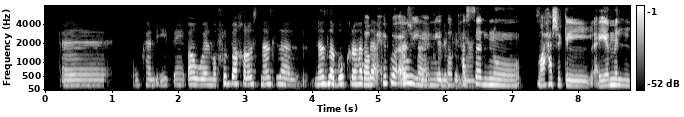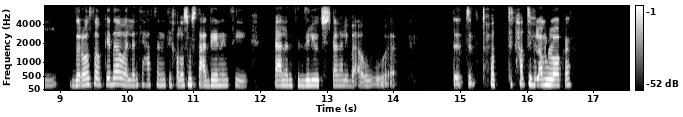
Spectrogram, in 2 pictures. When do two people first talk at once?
4.8 s

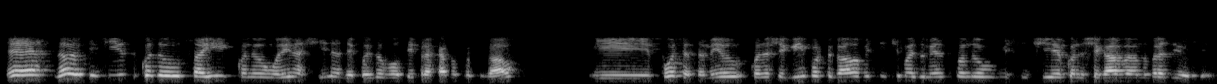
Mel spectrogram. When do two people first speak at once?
none

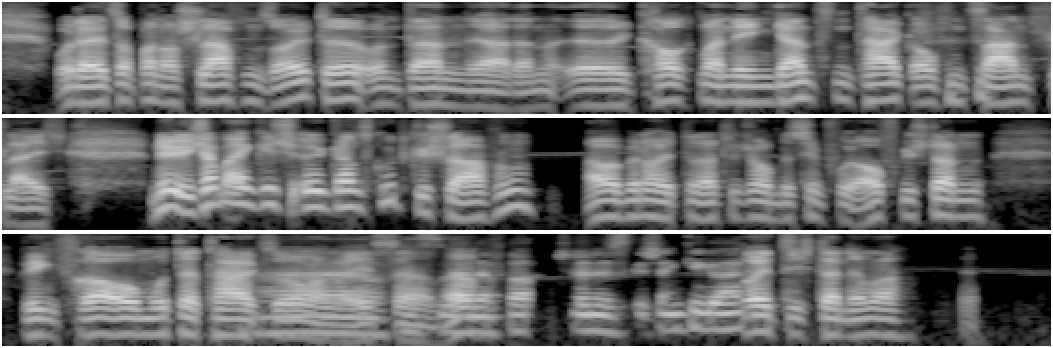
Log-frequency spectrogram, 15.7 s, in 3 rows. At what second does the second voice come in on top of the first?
11.7 s

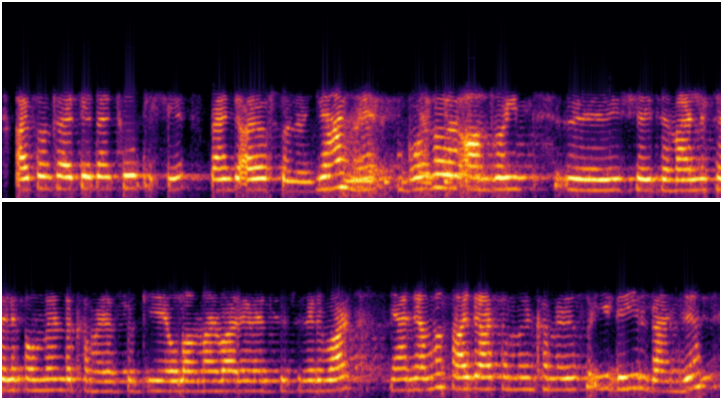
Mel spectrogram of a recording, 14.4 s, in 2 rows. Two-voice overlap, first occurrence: 3.1 s

